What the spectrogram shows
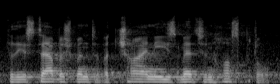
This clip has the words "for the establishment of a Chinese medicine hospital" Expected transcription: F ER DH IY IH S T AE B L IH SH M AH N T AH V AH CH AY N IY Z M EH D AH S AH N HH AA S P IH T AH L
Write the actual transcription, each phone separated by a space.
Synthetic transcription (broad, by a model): F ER DH IY IH S T AE B L IH SH M AH N T AH V AH CH AY N IY Z M EH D S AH N HH AA S P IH T L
